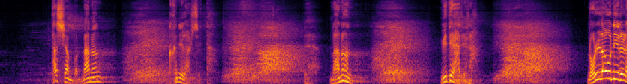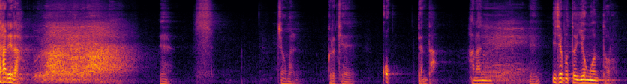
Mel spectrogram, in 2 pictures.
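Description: A middle-aged man speaks with animation through a microphone in a large echoing hall.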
